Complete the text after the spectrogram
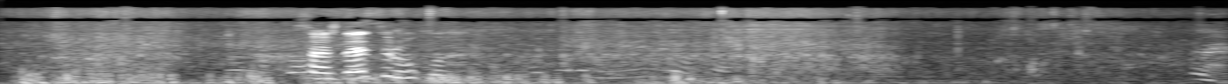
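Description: A kayak paddle splashes in the water.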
